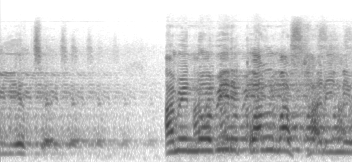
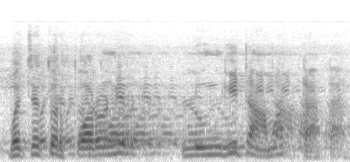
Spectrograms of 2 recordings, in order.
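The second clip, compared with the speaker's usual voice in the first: usual speaking voice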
